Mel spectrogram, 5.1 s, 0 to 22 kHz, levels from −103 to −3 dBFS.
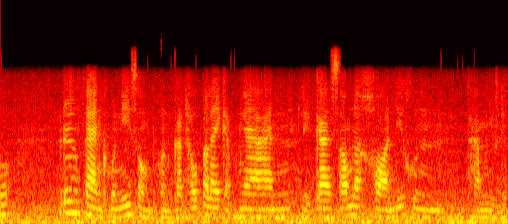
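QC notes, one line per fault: Throughout, Bluetooth SBC compression: the speech has a starved, flickering top end, with sibilants dropping in and out instead of being cut off cleanly, and a gritty, grainy roughness riding on the sound. The damage is heavy and likely comes from a small SBC bit pool, which fits a bitrate around 64 kbps. The fixed sub-band split leaves the upper bands with few bits. Unlike a steady low-pass filter, the missing treble comes and goes.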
